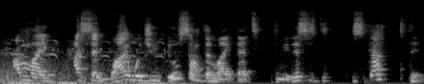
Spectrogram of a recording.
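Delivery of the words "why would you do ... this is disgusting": angry, pissed-off, disgusted outburst. Retelling an argument with a woman in a suite: imitating own angry past words. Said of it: "So I'm pissed".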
